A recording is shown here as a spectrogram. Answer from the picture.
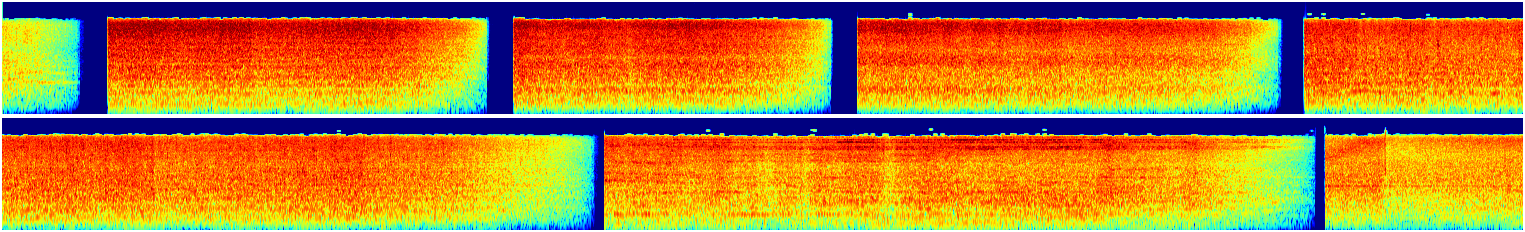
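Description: Shallow stream water rushing and splashing over rocks and stepping stones, a steady loud rush. It comes in several separate takes, each fading out into a brief silence before the next starts abruptly.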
